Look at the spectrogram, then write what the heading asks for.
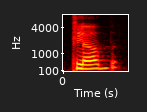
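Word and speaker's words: claw: Cloud, clip, next है क्लो, क्या है क्लो, इसको क्ला करके ना पढ़े, ये AW का जो उच्चारण है ओ करके है, क्लो।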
